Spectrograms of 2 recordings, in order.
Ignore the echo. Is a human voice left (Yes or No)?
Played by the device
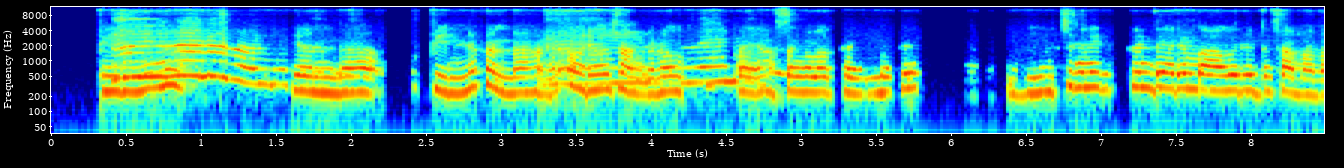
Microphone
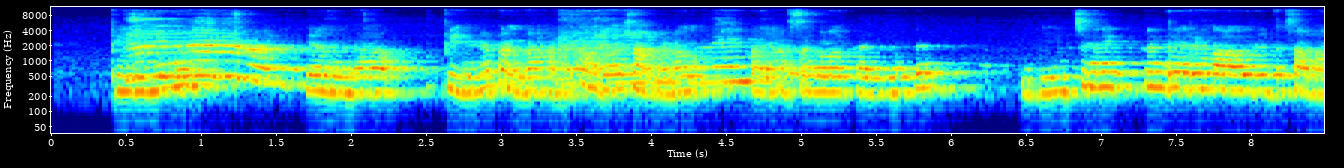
No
